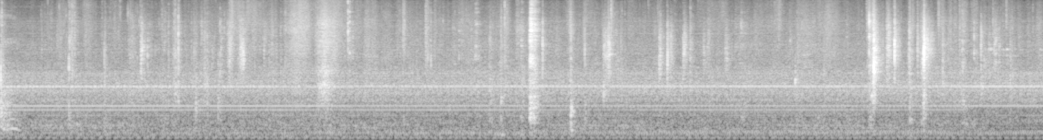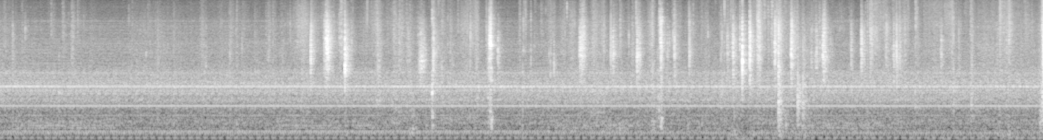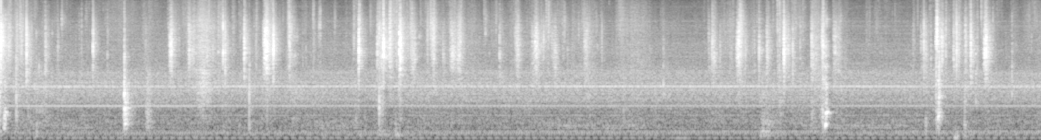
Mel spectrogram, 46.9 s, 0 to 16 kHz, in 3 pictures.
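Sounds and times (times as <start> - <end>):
faint hum: 0.0 - 46.9
dog claws clicking on floor: 1.0 - 4.2, 6.0 - 11.3, 13.0 - 16.0, 19.0 - 40.4, 41.8 - 43.9, 45.0 - 46.6.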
